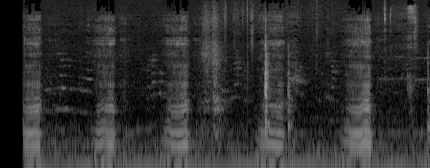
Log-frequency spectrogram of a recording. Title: Perro roncando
